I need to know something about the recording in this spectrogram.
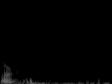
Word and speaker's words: Vol: Told it's pronounced vol.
